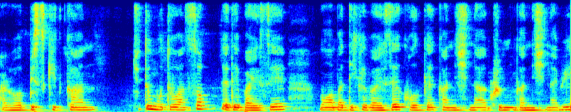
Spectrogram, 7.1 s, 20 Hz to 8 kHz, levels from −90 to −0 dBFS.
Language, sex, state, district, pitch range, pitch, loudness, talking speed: Nagamese, female, Nagaland, Dimapur, 175-190 Hz, 180 Hz, -16 LUFS, 160 wpm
